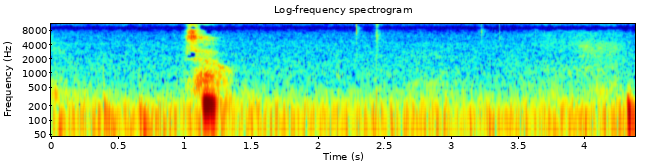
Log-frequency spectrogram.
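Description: Near silence: room tone, broken only by one short spoken word.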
